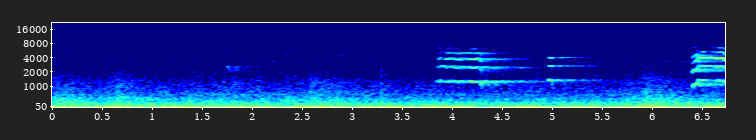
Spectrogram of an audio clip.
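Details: Falcon at Orange, New South Wales, on 19 October 2024, as the male arrives with food and the female feeds. After a quiet start, a few loud, harsh, harmonic calls come in short drawn-out bursts near the end over a steady low hum.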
